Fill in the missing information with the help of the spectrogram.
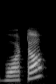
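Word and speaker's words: Watir: w a r and it is pronounced as water it's an open- Source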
